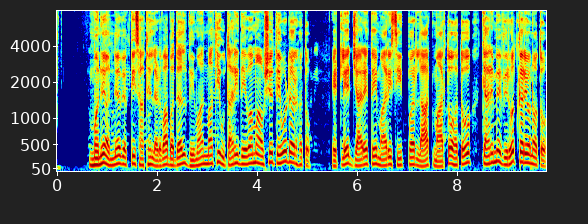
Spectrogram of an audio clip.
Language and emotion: Gujarati, fearful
